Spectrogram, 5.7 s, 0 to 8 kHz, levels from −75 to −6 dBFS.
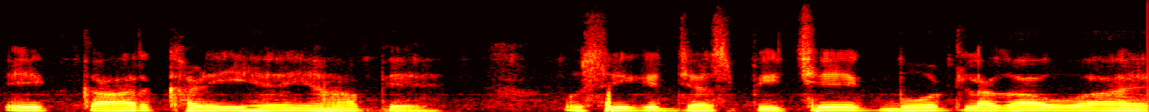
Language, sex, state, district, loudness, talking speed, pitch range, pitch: Hindi, male, Uttar Pradesh, Lucknow, -17 LUFS, 155 wpm, 120-130 Hz, 125 Hz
